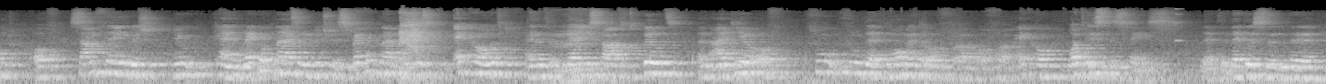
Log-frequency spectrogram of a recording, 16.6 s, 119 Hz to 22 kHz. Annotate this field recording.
LIMINAL ZONES WORKSHOP, CYPRUS, Nikosia, 5-7 Nov 2008, Angela Meltiopoulos at her lecture "the blast of the possible"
